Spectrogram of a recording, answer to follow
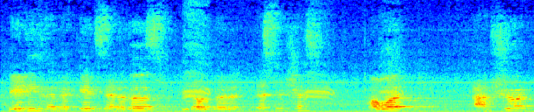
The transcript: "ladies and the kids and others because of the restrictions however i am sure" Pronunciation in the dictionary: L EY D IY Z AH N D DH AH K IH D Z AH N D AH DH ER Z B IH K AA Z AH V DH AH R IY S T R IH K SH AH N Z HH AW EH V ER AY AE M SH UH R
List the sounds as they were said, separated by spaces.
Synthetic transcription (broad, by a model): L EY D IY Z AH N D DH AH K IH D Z AH N D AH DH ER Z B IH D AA AH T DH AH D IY S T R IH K SH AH N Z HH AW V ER AY M SH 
